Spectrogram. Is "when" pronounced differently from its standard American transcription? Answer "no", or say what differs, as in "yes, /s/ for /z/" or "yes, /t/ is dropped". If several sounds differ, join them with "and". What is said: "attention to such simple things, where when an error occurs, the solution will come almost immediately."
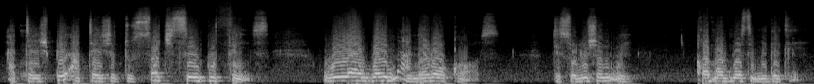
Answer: no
